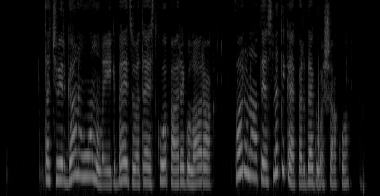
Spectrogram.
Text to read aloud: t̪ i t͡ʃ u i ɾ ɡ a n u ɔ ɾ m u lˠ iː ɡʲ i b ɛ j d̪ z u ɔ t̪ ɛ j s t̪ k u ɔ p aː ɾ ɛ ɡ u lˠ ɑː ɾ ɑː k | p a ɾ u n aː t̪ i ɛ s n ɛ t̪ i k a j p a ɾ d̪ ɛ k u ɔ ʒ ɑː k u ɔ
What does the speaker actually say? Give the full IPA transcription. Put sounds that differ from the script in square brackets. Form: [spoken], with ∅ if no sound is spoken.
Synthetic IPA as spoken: t̪ [a] t͡ʃ u i ɾ ɡ a n u ɔ [∅] m u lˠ iː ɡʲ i b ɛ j d̪ z u ɔ t̪ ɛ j s t̪ k u ɔ p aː ɾ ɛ ɡ u lˠ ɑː ɾ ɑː k | p a ɾ u n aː t̪ i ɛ s n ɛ t̪ i k a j p a ɾ d̪ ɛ [ɡ] u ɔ [ʃ] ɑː k u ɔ

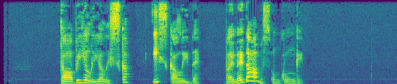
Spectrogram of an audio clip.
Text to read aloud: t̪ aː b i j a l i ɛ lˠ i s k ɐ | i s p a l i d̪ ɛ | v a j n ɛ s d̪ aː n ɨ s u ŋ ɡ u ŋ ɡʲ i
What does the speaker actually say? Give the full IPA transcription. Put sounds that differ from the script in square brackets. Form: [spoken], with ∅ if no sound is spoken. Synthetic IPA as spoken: t̪ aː b i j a l i ɛ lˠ i s k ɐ | i s [k] a l i d̪ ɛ | v a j n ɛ [∅] d̪ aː [m] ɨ s u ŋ [k] u ŋ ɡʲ i

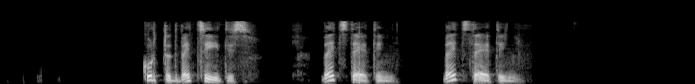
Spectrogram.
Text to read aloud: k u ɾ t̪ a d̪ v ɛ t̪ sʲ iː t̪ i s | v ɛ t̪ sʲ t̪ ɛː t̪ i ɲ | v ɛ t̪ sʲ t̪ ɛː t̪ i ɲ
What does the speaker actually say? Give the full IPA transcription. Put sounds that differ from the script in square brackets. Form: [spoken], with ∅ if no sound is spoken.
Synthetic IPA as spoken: k u ɾ t̪ a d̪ v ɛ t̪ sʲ iː t̪ i s | v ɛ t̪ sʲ t̪ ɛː t̪ i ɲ | v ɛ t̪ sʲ t̪ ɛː t̪ i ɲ

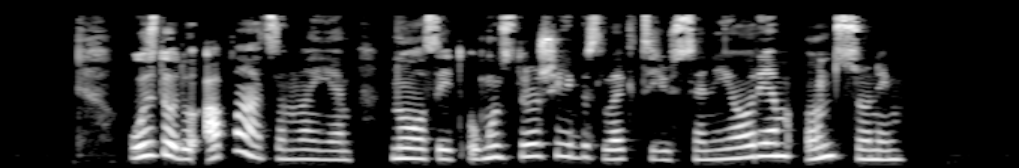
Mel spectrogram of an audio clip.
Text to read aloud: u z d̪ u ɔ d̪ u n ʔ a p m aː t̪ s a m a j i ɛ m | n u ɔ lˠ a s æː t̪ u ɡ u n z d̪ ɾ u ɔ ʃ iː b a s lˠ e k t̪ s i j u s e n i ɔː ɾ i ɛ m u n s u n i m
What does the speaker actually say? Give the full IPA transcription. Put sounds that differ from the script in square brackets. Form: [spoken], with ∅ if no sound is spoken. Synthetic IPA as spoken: u z d̪ u ɔ d̪ u [∅] ʔ a p m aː t̪ s a m a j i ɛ m | n u ɔ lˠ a s [iː] t̪ u ɡ u n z d̪ ɾ u ɔ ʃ iː b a s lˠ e k t̪ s i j u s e n i ɔː ɾ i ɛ m u n s u n i m

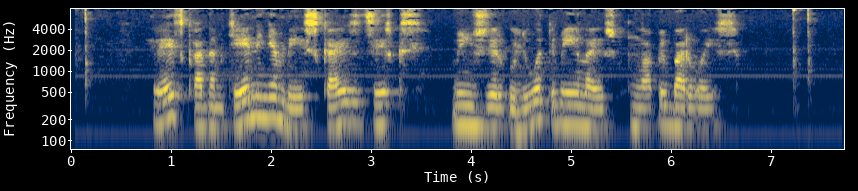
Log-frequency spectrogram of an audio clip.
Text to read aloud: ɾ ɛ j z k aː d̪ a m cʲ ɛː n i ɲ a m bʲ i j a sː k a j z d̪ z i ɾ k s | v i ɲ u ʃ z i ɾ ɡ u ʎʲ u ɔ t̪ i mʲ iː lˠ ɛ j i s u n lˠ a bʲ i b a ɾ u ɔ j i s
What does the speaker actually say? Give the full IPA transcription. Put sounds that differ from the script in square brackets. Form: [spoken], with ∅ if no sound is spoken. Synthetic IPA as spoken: ɾ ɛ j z k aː d̪ a m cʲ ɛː n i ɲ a m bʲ i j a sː k a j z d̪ z i ɾ k s | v i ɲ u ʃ z i ɾ ɡ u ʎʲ u ɔ t̪ i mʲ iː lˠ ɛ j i s u n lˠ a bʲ i b a ɾ u ɔ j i s

